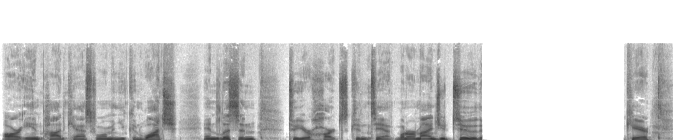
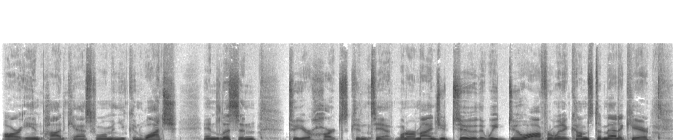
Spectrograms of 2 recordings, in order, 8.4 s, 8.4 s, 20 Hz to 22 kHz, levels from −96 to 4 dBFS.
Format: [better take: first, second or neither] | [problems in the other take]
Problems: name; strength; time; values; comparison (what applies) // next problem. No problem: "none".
second | audio cutting out; at 6 s for 2 s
